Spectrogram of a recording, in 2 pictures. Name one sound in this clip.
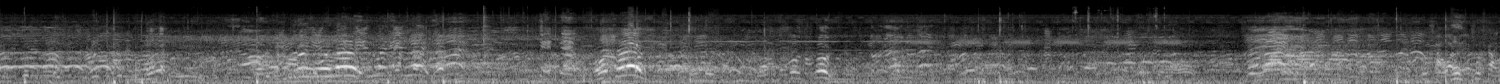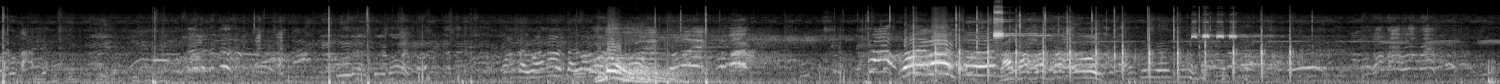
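A crowd of spectators shouts and cheers nearby.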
